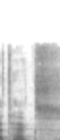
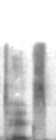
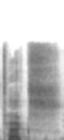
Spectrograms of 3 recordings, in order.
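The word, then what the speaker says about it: Taix: I I said a tex. – Yeah, I called it takes, but you know. – Is it just tex? – Yeah. Okay, tex. So.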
